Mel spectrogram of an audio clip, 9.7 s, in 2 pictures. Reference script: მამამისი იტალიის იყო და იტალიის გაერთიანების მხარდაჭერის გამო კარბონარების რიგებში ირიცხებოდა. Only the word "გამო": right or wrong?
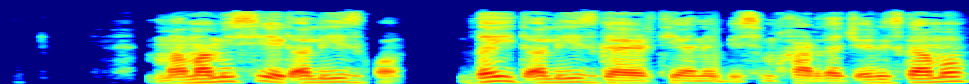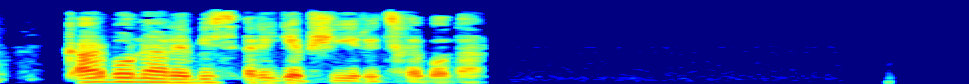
right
